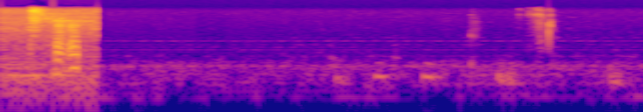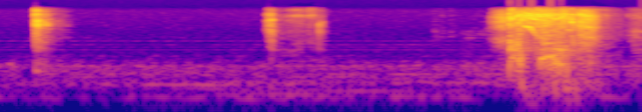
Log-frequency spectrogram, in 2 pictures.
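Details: Two loud, explosive pet sneezes at the start and end, with short sharp bursts between, from a compilation of cat and dog sneezes; sneezing.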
